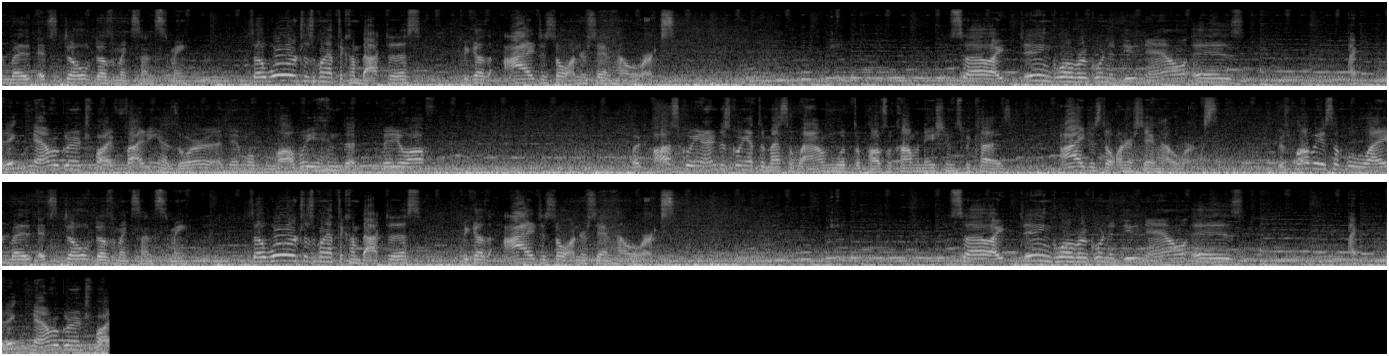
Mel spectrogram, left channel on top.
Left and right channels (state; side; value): drops out; right; at 15.0 s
